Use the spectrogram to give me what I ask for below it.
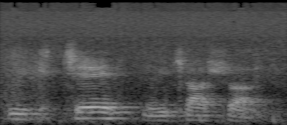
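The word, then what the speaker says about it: Ikce wicasa: it down on the There is two words to this. Let me tell you so you don't get the pronunciation. Ikchewichasha. Il y a deux mots dans ce vocable. You can write it in your French because it has the same sound.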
